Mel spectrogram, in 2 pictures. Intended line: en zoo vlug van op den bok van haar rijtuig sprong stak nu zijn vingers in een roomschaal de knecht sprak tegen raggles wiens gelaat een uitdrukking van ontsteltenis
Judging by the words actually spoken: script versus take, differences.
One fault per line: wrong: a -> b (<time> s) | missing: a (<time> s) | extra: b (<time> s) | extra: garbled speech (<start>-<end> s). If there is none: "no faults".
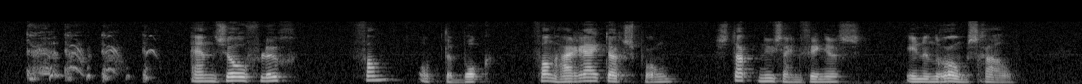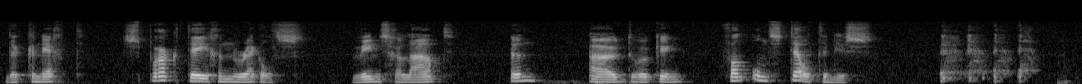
no faults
